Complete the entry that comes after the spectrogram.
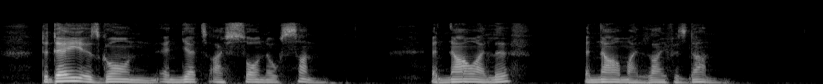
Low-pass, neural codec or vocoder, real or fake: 7.2 kHz; vocoder, 44.1 kHz, 80 mel bands, Vocos; fake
